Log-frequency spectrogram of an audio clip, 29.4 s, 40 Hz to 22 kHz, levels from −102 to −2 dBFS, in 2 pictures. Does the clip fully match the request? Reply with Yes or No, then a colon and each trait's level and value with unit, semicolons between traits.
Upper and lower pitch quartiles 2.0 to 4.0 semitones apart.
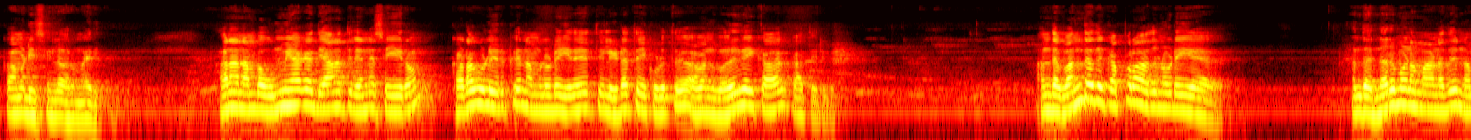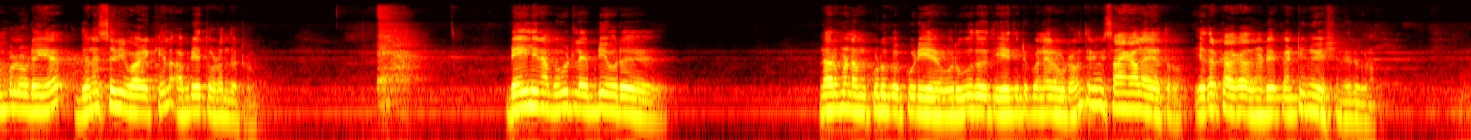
Yes: average, 3.6 semitones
